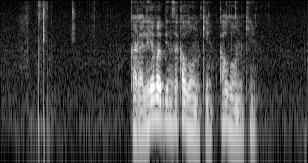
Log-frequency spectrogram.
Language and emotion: Russian, neutral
